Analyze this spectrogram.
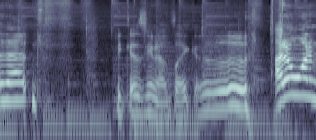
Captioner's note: groans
